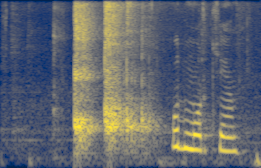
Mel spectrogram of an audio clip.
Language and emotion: Russian, neutral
